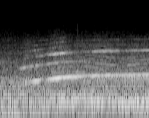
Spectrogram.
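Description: police car siren wailing

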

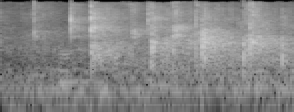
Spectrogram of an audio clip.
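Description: polite golf-style applause

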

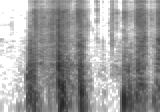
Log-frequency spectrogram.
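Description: paper being handled

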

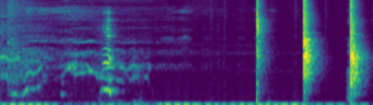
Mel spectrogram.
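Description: applause

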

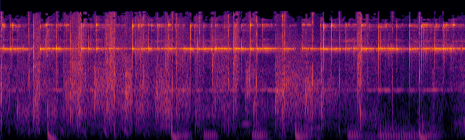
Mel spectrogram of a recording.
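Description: bell being rung

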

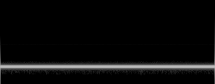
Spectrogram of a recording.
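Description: censor beep tone

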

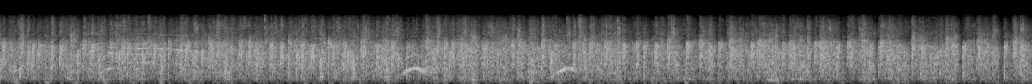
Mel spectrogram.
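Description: audience clapping hands

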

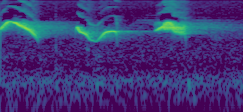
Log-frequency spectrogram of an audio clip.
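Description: songbirds chirping

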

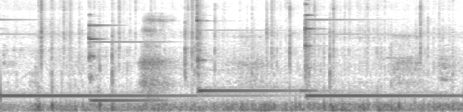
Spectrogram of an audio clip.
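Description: doorbell ringing

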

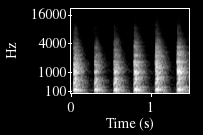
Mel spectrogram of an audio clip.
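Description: knocking on a door

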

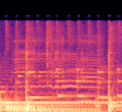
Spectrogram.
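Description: sheep bleating

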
